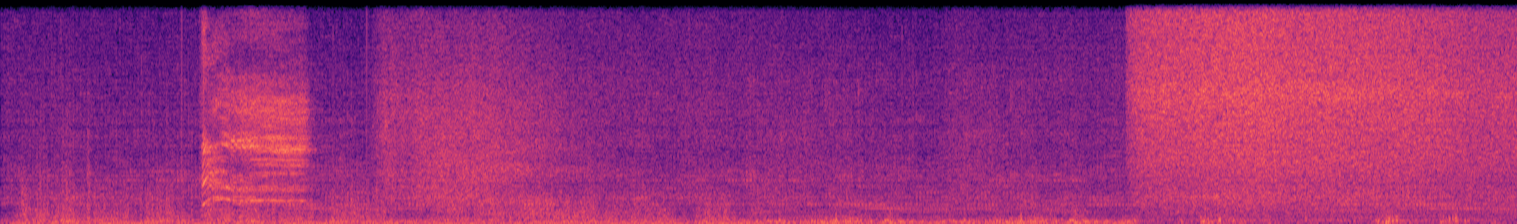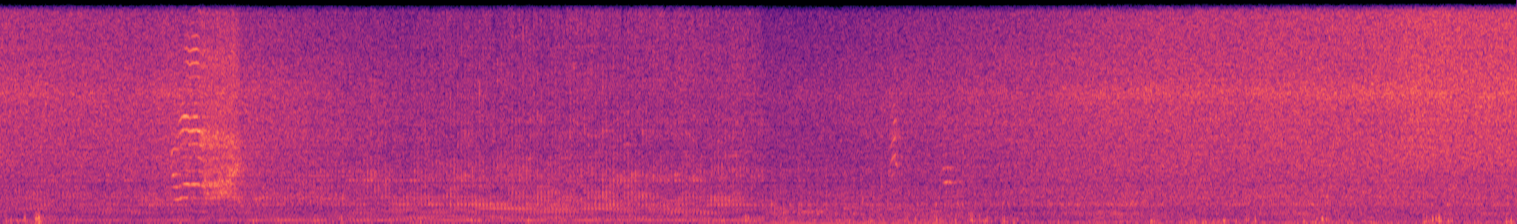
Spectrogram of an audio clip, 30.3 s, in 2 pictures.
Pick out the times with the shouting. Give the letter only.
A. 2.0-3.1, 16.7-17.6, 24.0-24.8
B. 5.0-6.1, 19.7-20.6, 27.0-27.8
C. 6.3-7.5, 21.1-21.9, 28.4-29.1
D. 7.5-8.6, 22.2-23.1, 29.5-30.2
A.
